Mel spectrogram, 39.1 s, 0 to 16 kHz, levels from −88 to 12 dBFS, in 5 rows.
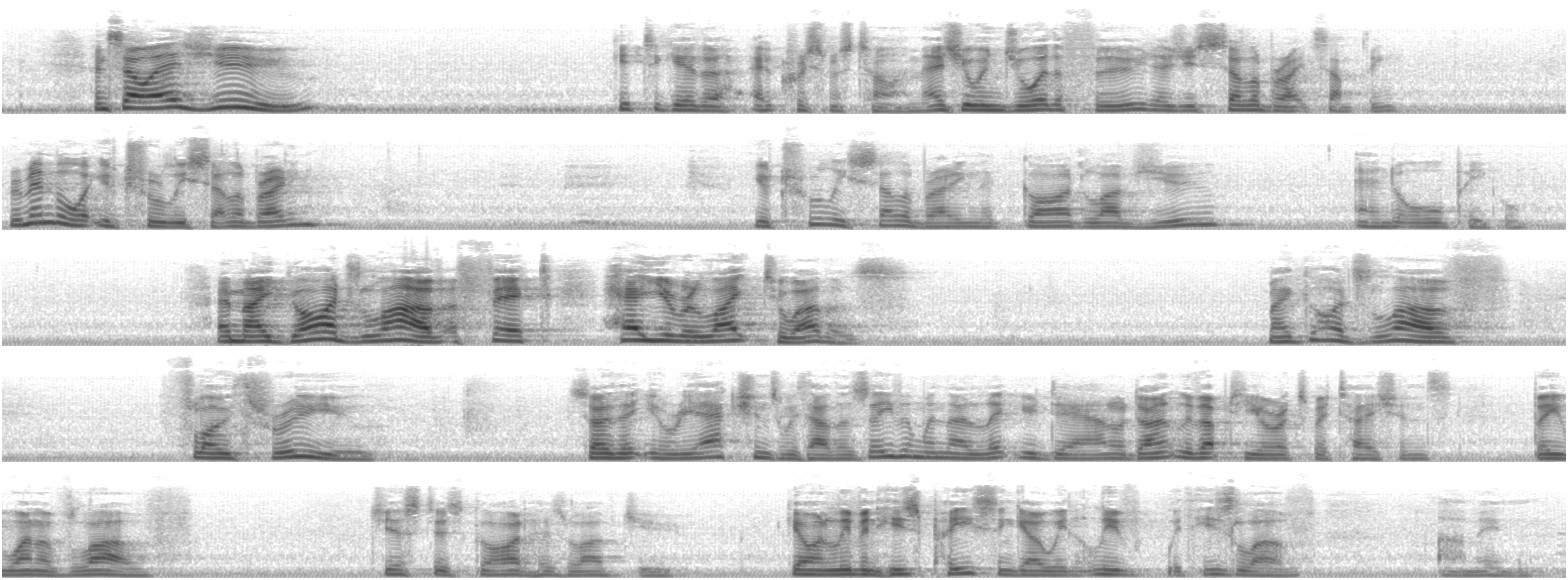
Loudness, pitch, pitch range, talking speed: -23 LUFS, 135 Hz, 120-155 Hz, 140 wpm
